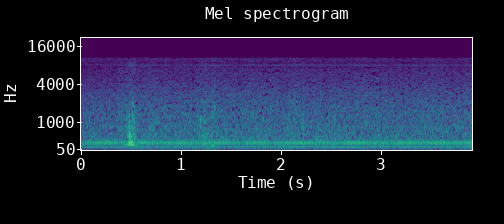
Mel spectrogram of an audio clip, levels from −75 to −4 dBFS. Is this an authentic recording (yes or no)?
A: yes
